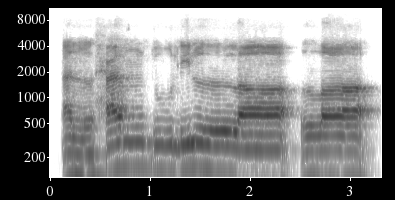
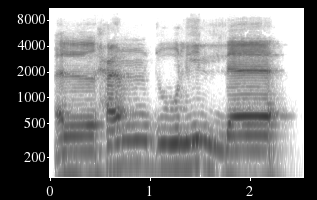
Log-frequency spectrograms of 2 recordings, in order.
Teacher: Alhamdulillah. Lnya ditipiskan sedikit. Jangan terdengar tebal.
